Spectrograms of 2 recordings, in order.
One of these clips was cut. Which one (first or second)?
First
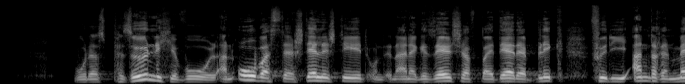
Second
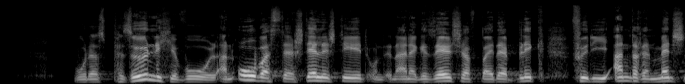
second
